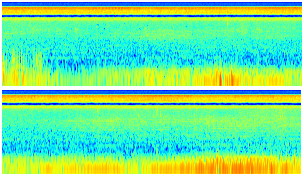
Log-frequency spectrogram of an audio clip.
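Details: Steady low engine rumble outdoors in a rural setting, with faint knocks and no animal calls.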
